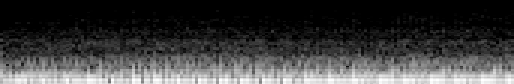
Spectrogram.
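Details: Camaro SS at salvage auction, strong raw-gas smell, tire pressure and turn signal warnings: deep, uneven, lumpy pulsing rumble at idle; engine running rough, cause unclear, won't move in gear and the transmission lurched.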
